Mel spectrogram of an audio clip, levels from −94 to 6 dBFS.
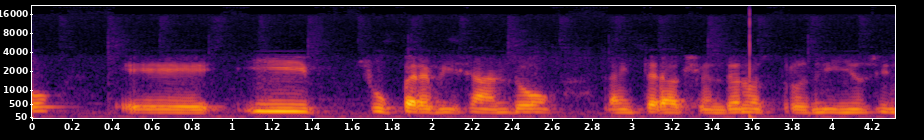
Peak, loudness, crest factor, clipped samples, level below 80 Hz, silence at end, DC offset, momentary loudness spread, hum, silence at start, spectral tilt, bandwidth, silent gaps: -2 dBFS; -21 LUFS; 20 dB; under 0.1%; -52 dBFS; 0 s; under 0.1%; 11 LU; none; 0 s; -7.5 dB/octave; 16 kHz; none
